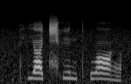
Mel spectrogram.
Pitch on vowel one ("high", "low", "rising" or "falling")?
high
